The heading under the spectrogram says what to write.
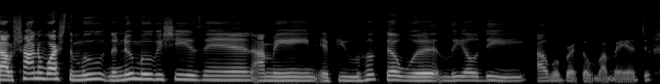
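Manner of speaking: ordinary talk, nothing marked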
